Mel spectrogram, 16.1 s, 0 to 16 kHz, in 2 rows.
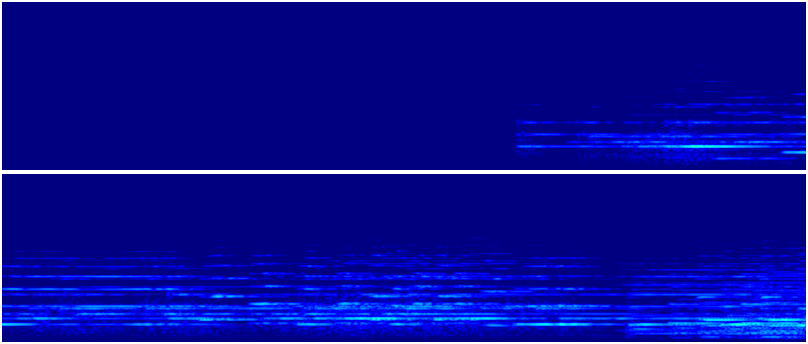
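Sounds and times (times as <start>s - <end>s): flute playing slow melody: 5.2s - 16.0s
piano accompaniment: 5.2s - 16.0s.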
